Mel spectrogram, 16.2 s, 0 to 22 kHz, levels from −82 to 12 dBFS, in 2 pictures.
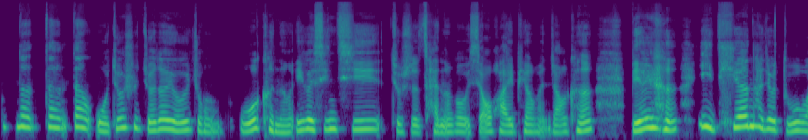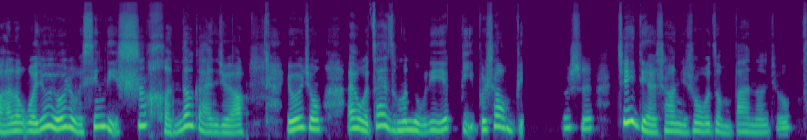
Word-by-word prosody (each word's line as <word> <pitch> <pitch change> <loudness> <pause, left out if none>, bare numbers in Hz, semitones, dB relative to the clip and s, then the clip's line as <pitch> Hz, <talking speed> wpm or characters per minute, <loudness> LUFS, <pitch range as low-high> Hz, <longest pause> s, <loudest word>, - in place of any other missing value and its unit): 那 290 -1 +3
但 275 -2 +1
但 280 -4 +3
我 190 -3 0
就 255 - 0
是 275 0 -3
觉 205 -4 0
得 235 +2 +5
有 210 -2 +5
一 - - +1
种， 195 -5 -6
我 200 +6 +4
可 225 -4 -2
能 165 -1 -2
1 205 +2 +1
个 235 - +6
星 230 +2 0
期 230 0 -2
就 185 - -6
是 165 -1 -5
才 165 +2 -6
能 160 +1 -1
够 175 -1 -2
消 160 - -2
化 180 -4 -2
1 165 - -1
篇 175 0 -4
文 - - -8
章， 165 +1 -4
可 195 - -2
能 210 +4 +2 0.3
别 205 +4 +6
人 230 -5 +5 0.2
1 300 -4 +6
天 290 +1 +5
他 300 -2 +5
就 235 -2 +4
读 200 -2 0
完 180 -2 -1
了。 200 - +1
我 195 0 0
就 280 +8 +2
有 255 -2 +5
一 - - +3
种 235 -10 0
心 295 - 0
理 220 - -2
失 315 - -2
衡 175 - -7
的 310 +7 +2
感 170 - -5
觉 160 0 -4
啊。 170 +1 -4 0.4
有 225 +4 +4
一 - - +1
种 245 -4 0 0.2
“哎， 250 - 0
我 215 - +1
再 315 +9 0
怎 205 -6 -4
么 215 - +1
努 205 -5 -1
力 205 +3 -4
也 235 - 0
比 285 - -9
不 220 -5 -2
上 265 0 -1
别”。 - - -11 0.3
就 265 - -7
是 255 -2 -6 0.2
这 430 0 +5
点 200 - 0
上 190 +2 -4
你 170 - -6
说 190 +2 -4
我 185 - -3
怎 185 -2 -7
么 150 - -11
办 180 -1 -7
呢？ 165 0 -8
就 135 -2 -9
215 Hz, 290 characters per minute, -18 LUFS, 180-255 Hz, 0.4 s, 个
